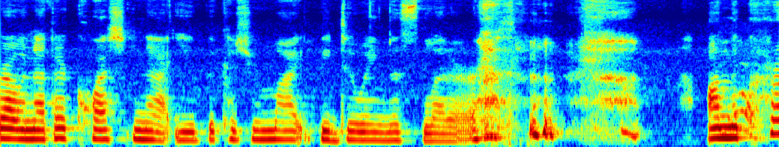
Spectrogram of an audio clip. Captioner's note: laughing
